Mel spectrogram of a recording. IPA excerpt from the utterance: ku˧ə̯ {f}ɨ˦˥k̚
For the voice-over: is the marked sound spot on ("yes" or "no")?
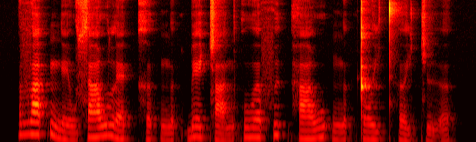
yes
